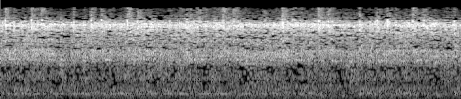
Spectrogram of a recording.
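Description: Passenger coaches of an electric-hauled Indian Railways express passing close by at speed: a loud, steady rolling noise of wheels on rail.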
